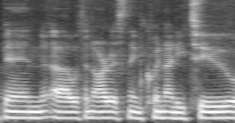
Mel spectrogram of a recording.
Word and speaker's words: Quinn XCII: For the last like 5 or so years, I've been with an artist named Quinn 92 or Quinn XCII is how you spell it.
